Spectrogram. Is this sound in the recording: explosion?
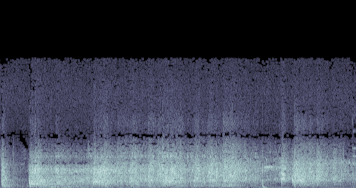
yes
